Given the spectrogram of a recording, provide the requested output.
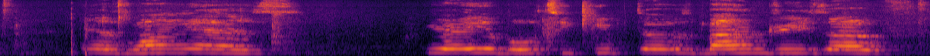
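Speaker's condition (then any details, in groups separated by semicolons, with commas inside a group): Cerebral palsy; brain injury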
